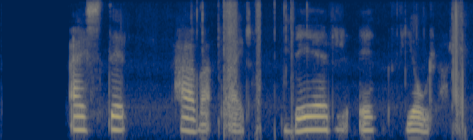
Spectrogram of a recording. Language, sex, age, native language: Icelandic, female, 9, Icelandic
